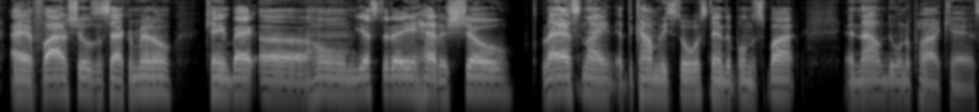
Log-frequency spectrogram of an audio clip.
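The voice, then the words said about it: Ragged, worn-out hoarse voice. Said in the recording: “apologize for my voice. I ran it ragged this weekend in Sacramento ... it's a little raggedy right now ... It's just worn and torn and ragged and beat down.”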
